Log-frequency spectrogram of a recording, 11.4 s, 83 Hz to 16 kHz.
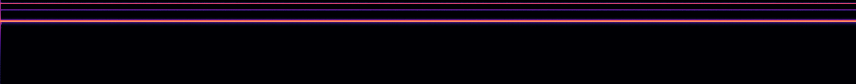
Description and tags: Sample of the Doepfer A-110-1 triangle output.
Captured using a RME Babyface and Cubase.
